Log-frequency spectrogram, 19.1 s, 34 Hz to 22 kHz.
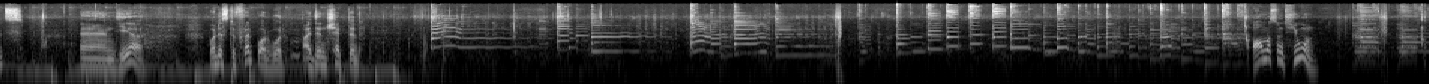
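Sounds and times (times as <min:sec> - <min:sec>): unplugged electric guitar notes: 0:03.2 - 0:16.7.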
